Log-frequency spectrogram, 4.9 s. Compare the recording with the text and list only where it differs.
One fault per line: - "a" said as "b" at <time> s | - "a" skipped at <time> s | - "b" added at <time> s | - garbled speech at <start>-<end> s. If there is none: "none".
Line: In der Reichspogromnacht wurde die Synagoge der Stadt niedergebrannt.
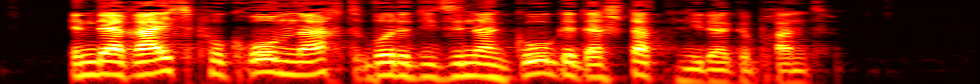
none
